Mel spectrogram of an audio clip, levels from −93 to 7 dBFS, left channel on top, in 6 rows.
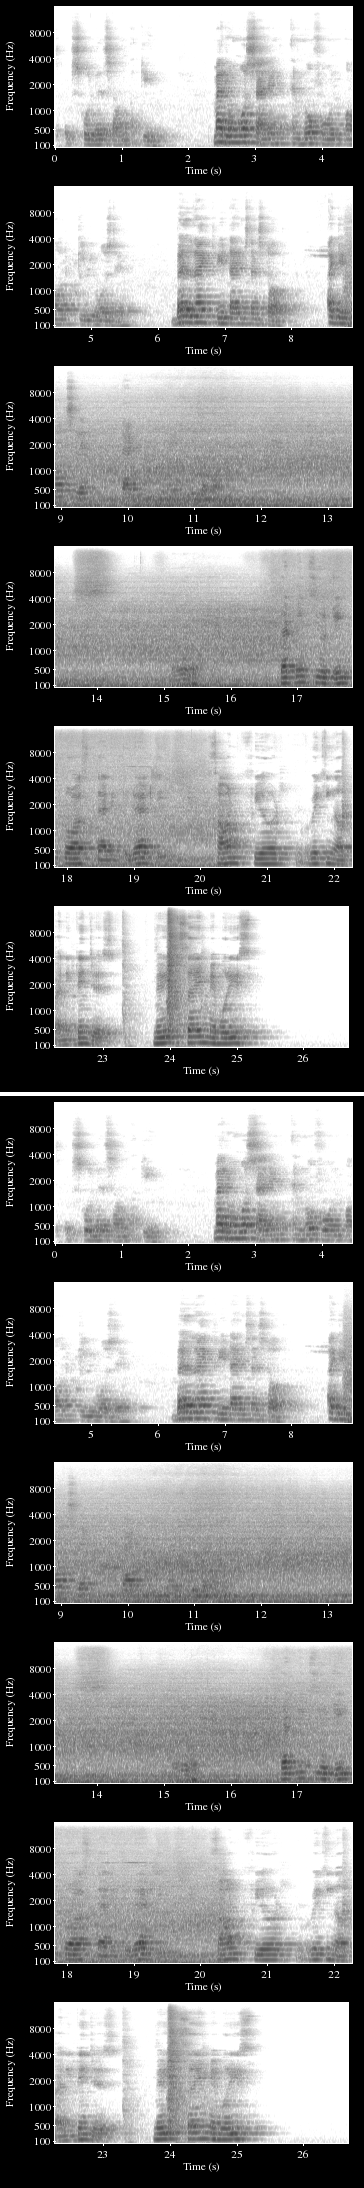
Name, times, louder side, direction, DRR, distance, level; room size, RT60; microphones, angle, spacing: voice 1, 0.0-1.5 2.4-5.5 6.2-7.8 8.5-9.4 9.8-10.1 10.5-11.5, equal, 80° left, 1 dB, 0.7 m, -34 dB
sound 1, 8.8-20.4, right 1 dB, 85° right, 0.6 m, -32 dB
voice 2, 13.6-14.3 14.9-15.6 16.5-23.4 23.8-25.3, left 1 dB, 40° left, 4 dB, 0.4 m, -30 dB
3.6 x 2.9 x 2.2 m, 0.81 s
head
